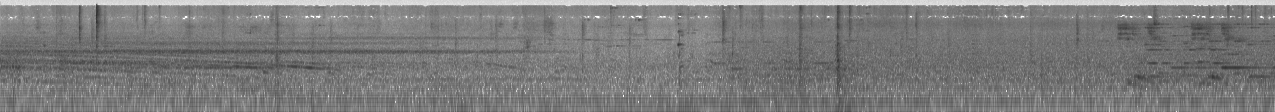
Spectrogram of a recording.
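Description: An electric train's motor whines and slowly falls in pitch as the train rumbles along.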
